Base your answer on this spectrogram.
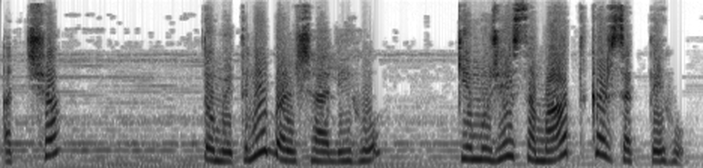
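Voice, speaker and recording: A woman's voice: a little high, expressive, measured pace, darkish tone. A woman playing a goddess in the form of a blazing light, composed and taunting as she challenges proud gods in a devotional story. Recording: music behind the voice.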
